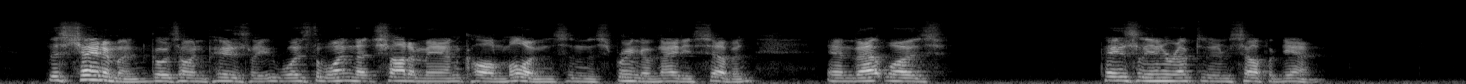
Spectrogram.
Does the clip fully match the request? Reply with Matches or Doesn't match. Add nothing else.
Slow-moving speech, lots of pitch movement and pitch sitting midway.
Doesn't match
